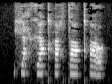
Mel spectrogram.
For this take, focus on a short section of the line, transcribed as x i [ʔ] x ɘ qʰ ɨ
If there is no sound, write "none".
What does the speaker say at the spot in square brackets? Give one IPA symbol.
ħ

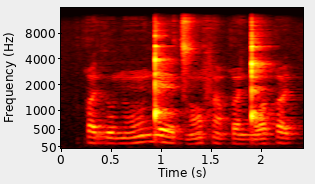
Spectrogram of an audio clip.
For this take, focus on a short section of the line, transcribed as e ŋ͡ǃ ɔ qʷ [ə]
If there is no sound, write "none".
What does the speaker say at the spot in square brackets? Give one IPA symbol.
ɨ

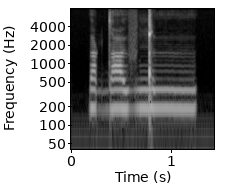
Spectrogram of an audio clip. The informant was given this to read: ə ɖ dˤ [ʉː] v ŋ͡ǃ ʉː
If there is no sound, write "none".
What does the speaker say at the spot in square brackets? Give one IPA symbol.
ʉː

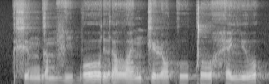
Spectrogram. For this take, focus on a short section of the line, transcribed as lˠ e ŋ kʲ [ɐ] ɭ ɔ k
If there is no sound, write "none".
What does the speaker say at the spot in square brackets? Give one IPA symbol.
ɐ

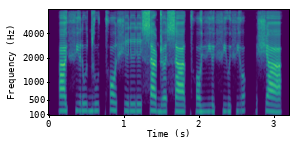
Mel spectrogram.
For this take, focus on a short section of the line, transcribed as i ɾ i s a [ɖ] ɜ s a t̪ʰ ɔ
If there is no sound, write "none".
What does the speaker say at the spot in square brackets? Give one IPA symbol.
ɖ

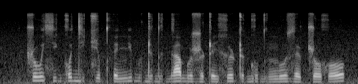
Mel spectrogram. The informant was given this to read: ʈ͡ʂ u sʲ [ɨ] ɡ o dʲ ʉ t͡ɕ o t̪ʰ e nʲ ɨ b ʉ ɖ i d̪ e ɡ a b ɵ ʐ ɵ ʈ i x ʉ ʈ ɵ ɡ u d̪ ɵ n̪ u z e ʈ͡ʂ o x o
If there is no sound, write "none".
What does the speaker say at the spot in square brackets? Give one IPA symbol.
e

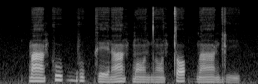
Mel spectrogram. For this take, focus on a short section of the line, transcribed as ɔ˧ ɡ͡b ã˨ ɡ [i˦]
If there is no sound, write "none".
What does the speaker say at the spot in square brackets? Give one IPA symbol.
i˨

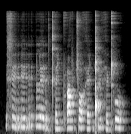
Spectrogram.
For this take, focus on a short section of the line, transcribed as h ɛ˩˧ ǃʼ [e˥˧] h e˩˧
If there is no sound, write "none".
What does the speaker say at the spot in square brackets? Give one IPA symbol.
y˥˧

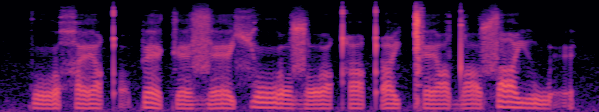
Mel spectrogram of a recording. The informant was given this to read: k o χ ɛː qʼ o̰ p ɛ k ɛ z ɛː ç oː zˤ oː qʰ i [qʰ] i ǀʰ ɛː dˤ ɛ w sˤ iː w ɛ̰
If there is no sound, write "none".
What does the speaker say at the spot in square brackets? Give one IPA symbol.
qʼ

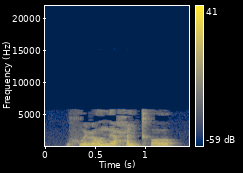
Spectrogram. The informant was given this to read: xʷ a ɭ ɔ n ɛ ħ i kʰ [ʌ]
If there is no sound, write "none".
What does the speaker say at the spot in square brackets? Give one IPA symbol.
ɔ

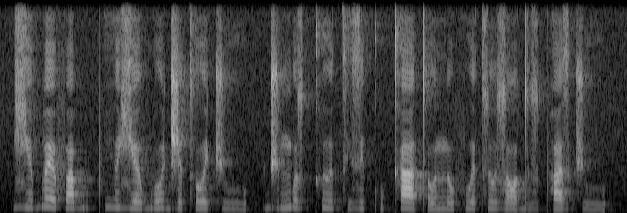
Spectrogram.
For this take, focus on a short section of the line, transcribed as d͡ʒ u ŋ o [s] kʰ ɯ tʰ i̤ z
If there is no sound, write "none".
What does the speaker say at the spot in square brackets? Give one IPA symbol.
z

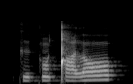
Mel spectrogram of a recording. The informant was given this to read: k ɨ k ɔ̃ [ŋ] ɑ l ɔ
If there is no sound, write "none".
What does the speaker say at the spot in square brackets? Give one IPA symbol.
ǃ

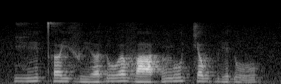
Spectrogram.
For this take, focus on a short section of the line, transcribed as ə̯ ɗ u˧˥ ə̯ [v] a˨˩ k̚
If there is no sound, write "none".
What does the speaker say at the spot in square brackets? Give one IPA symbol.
v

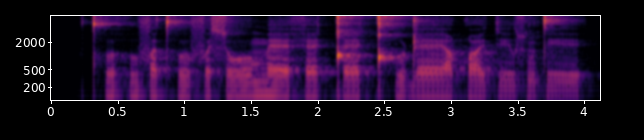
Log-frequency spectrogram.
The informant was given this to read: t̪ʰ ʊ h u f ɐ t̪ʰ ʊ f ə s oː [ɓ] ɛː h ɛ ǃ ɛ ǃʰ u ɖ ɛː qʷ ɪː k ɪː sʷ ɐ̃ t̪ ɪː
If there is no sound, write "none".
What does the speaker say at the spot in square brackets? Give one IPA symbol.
m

